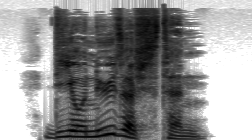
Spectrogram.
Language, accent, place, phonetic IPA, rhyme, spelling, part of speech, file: German, Germany, Berlin, [di̯oˈnyːzɪʃstn̩], -yːzɪʃstn̩, dionysischsten, adjective, De-dionysischsten.ogg
- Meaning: 1. superlative degree of dionysisch 2. inflection of dionysisch: strong genitive masculine/neuter singular superlative degree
